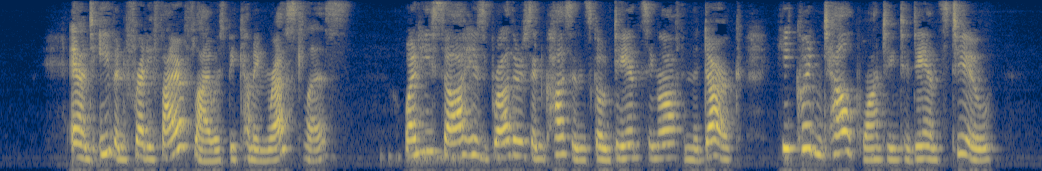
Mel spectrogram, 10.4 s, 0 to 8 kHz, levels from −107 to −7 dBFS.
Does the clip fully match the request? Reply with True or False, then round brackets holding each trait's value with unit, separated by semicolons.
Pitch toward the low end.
False (235 Hz)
